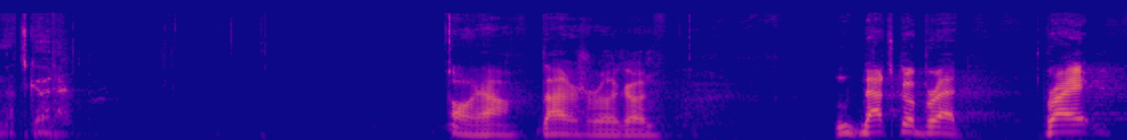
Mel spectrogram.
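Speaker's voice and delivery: speaking with food in mouth. Tasting buttered bread in front of the audience, talking with mouth full. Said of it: "I don't want to talk my mouth full".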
